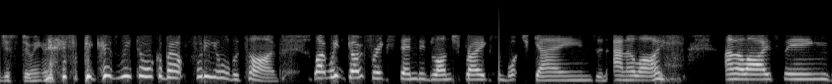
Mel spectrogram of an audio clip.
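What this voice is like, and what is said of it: English accent. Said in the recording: “you still have that lovely English accent”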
